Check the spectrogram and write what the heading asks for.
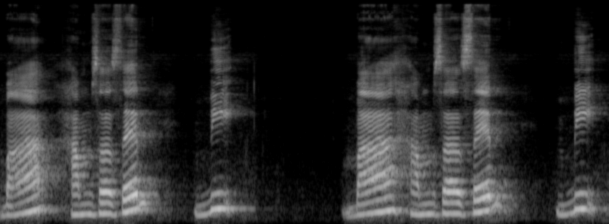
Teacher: পাচ্ছি এটার উপরে আছে সাকিন বা হরফ হামজাকে গিয়ে ধরবে আর বা হরফ যখন হামজাকে ধরবে তখন আমরা একটা ধাক্কা দিয়ে পড়বো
